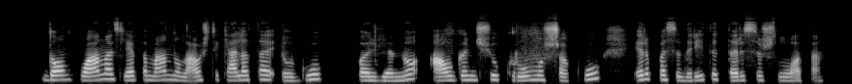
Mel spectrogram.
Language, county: Lithuanian, Klaipėda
